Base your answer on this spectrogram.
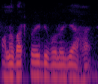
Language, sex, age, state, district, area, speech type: Assamese, male, 30-45, Assam, Dhemaji, rural, spontaneous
